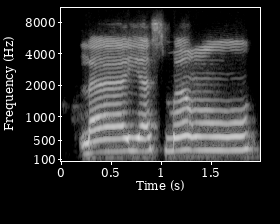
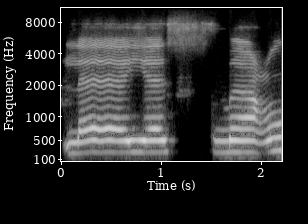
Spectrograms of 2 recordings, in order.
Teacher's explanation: Dia juga memiliki sifat al-hamas, mengalirnya udara ketika mengucapkan huruf sinnya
